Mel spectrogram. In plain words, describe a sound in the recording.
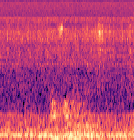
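A woman speaks softly and quietly, close by.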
